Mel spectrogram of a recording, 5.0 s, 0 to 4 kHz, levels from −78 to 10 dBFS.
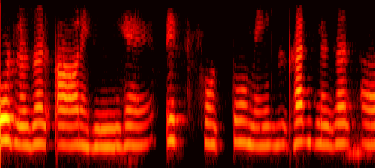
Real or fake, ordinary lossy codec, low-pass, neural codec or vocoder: fake; none; 3.6 kHz; codec, 16 kHz, 1 kbps, X-Codec, HuBERT features, trained on general audio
